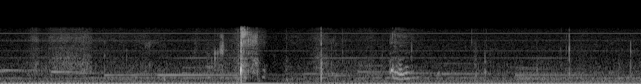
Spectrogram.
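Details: Baby boy sneezing: a single sharp infant sneeze over a steady background hum and faint soft music.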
